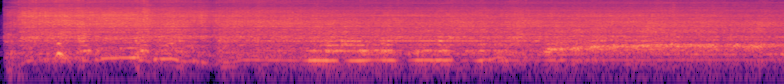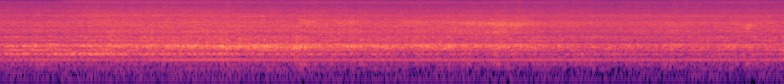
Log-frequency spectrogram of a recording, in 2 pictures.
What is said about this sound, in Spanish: Vale, pues se va a batir. Veremos. Ah, Hay que ponerlo de arriba para ver cómo se bate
